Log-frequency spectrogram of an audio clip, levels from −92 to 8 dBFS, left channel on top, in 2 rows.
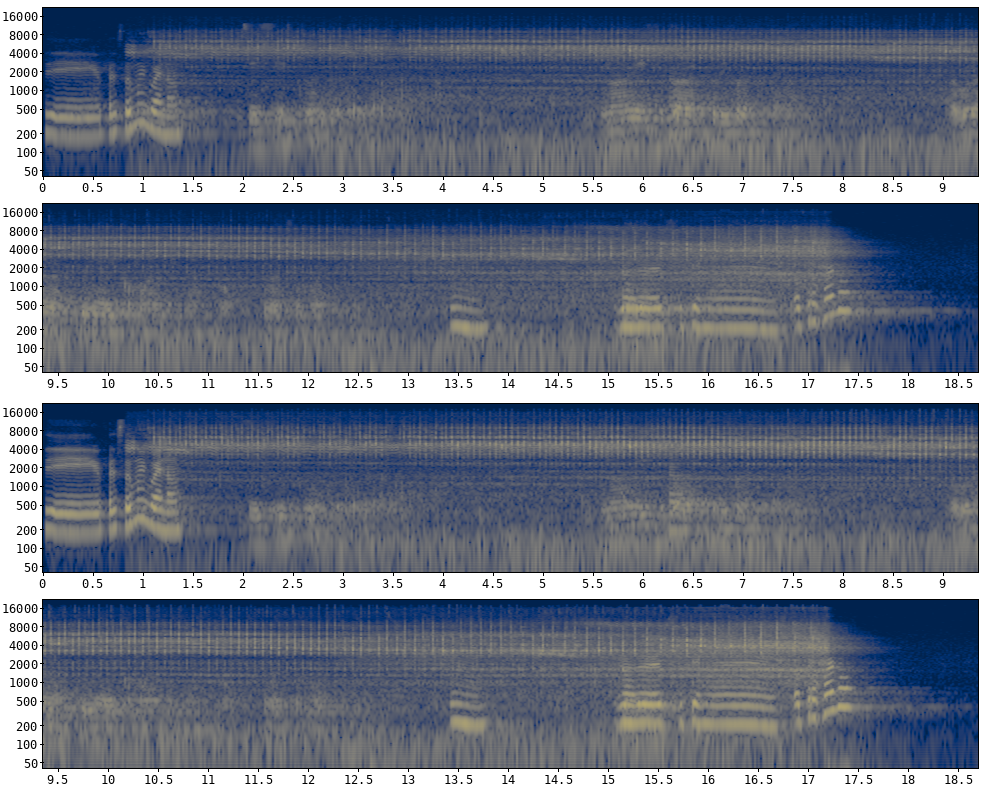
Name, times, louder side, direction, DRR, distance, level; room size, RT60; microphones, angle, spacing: voice 1, 0.0-1.4 6.2-6.4 13.4-13.8 15.0-15.6 15.8-17.5, right 4 dB, 75° right, 0.6 m, -30 dB
sound 1, 0.8-17.2, right 7 dB, 30° right, 1.7 m, -32 dB
voice 2, 2.0-3.4 3.9-4.0 5.6-7.6 9.0-12.5 15.1-15.9, left 1 dB, 80° left, 3.7 m, -40 dB
sound 2, 2.5-16.8, equal, 40° left, 4.3 m, -48 dB
26.0 x 23.0 x 6.4 m
head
